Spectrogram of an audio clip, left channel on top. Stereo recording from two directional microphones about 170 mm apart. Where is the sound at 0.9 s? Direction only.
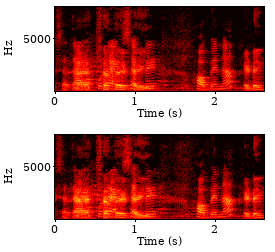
Centre (ahead or behind).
